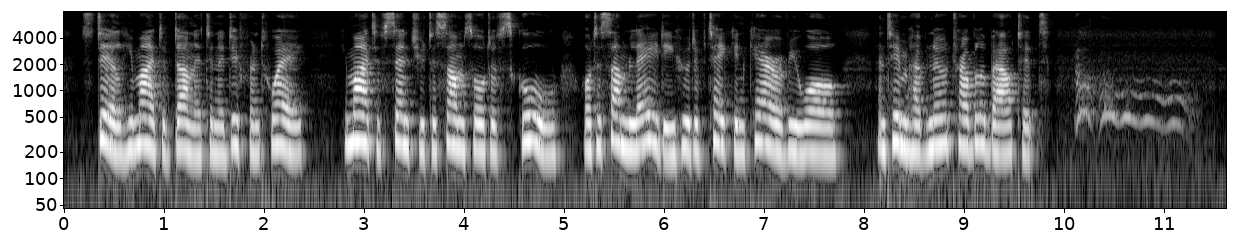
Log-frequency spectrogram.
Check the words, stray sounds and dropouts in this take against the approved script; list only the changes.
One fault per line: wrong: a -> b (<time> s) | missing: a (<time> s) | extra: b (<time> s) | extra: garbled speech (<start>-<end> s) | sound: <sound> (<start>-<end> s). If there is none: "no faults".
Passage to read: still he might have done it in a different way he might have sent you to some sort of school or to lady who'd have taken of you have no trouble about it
extra: some (5.4 s)
extra: care (6.8 s)
extra: all and him (7.4 s)
sound: bark (10.1-11.4 s)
